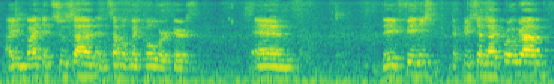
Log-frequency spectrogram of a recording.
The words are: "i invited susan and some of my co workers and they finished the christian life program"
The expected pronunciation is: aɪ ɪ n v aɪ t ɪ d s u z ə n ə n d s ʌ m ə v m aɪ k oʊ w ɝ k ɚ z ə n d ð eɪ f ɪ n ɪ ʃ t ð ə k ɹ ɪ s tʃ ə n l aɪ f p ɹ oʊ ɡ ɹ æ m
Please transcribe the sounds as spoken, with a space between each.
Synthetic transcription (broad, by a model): aɪ ɪ n v aɪ t ɪ d s u s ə n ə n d s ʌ m ə v m aɪ k oʊ w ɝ k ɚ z ə n d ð eɪ f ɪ n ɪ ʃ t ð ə k ɹ ɪ s tʃ ə n l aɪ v p ɹ oʊ ɡ ɹ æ m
